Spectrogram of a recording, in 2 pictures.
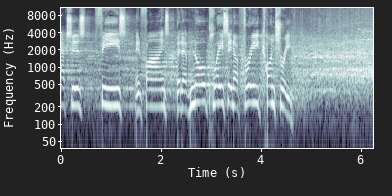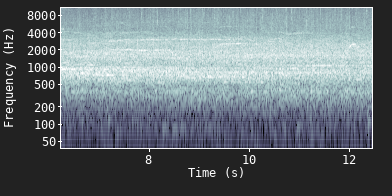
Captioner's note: applause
